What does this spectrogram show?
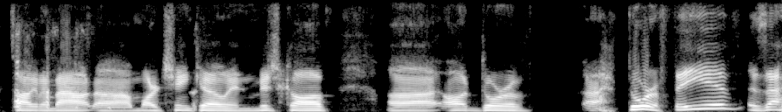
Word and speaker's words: Dorofeyev: Toast will be talking for an hour if we had him on here right now, talking about Marchenko and Mishkov, Dorofeyev.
